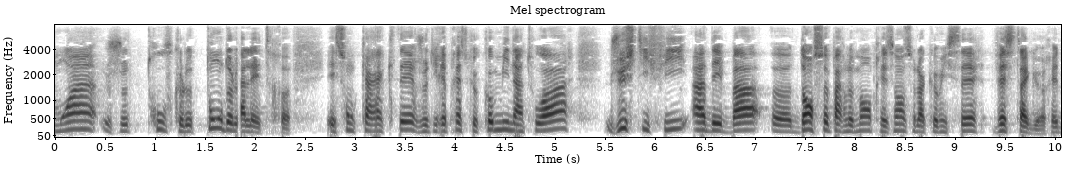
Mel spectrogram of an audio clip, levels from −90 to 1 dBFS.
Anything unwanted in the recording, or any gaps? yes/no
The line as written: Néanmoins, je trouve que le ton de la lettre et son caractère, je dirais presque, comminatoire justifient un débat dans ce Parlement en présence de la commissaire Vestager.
yes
